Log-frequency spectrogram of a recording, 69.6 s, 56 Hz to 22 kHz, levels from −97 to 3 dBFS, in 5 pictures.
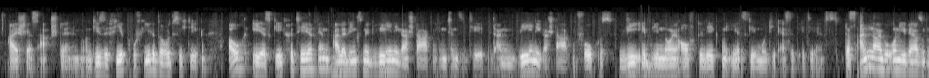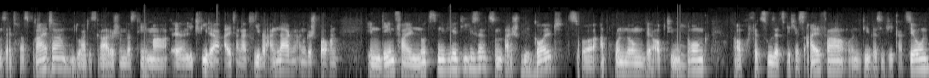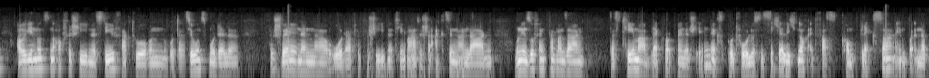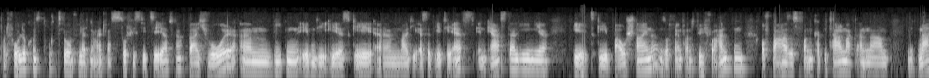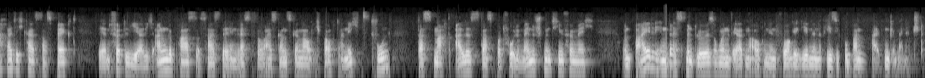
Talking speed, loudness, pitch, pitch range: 135 wpm, -19 LUFS, 100 Hz, 90-115 Hz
